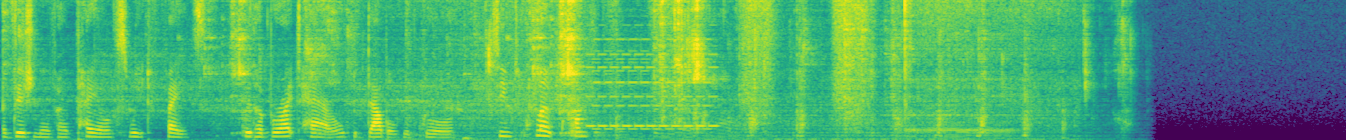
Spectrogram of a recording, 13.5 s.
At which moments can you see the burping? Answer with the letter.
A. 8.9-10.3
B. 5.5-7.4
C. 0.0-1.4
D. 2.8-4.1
A.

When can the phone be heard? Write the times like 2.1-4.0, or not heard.
5.5-7.4.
